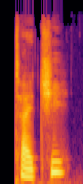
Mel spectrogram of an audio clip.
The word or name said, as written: chi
